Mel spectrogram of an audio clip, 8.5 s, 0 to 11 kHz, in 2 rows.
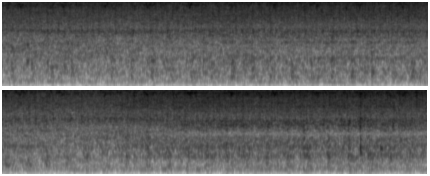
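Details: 1999 Mercedes ML320 engine running with a constant gritty hiss and faint whir over the idle from the water pump, which has play in its bearing; pump was later replaced.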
